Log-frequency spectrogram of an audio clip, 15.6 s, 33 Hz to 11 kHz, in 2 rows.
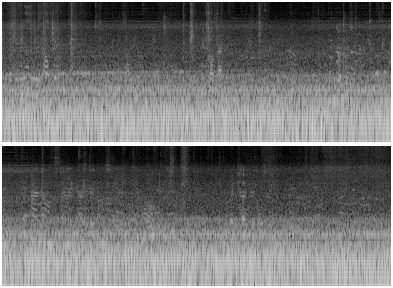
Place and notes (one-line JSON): {"title": "臺中火車站, Central Dist., Taichung City - In the station platform", "date": "2016-09-06 17:55:00", "description": "In the station platform", "latitude": "24.14", "longitude": "120.69", "altitude": "81", "timezone": "Asia/Taipei"}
